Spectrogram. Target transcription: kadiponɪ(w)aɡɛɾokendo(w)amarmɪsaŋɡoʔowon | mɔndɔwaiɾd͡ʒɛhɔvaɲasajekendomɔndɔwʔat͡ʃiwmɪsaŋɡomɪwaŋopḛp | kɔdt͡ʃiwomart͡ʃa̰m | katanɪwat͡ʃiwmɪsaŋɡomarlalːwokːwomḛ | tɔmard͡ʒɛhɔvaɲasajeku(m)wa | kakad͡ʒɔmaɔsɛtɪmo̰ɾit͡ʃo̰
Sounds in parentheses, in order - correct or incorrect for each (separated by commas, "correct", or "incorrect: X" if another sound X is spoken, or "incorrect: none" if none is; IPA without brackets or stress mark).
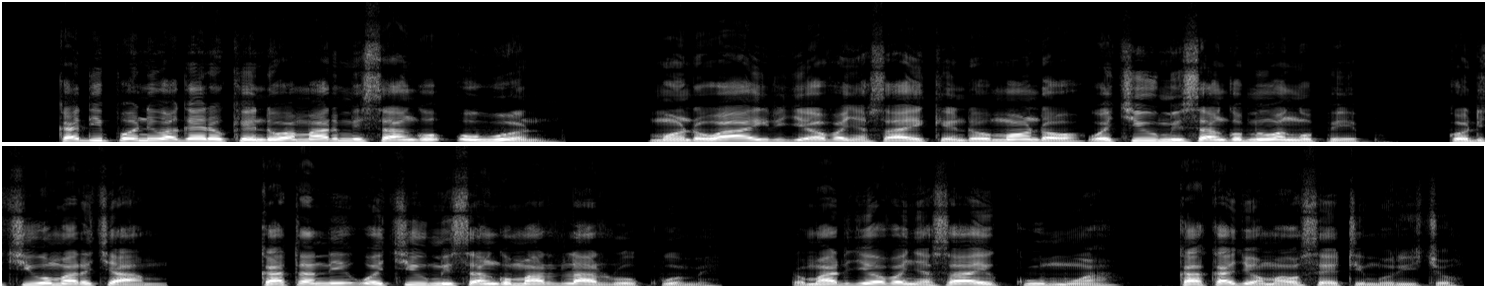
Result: correct, correct, correct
